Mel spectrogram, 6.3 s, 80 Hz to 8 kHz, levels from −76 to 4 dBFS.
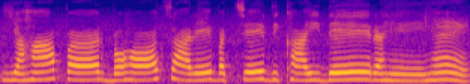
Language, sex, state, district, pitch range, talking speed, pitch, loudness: Hindi, female, Madhya Pradesh, Dhar, 235-255 Hz, 85 wpm, 245 Hz, -12 LUFS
